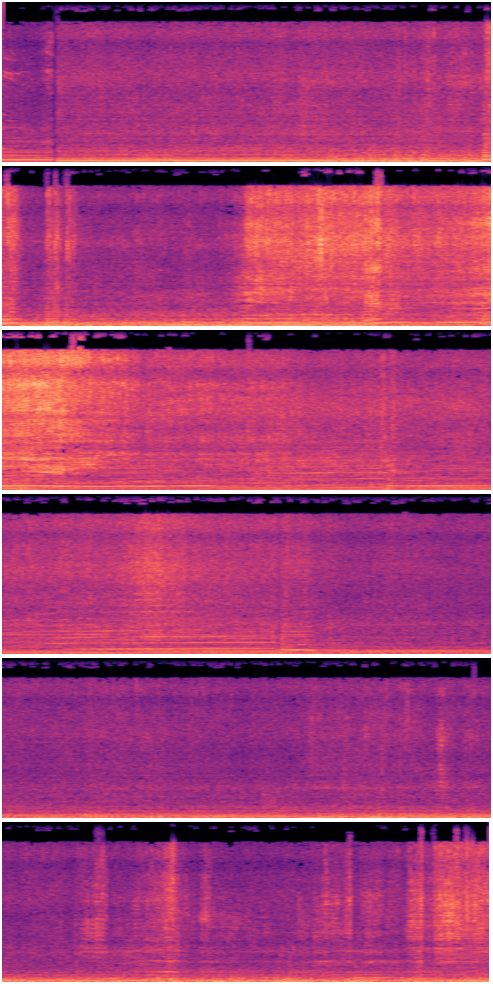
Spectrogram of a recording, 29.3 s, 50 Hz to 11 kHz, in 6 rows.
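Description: C7 Corvette's V8 engine heard from inside the cabin at highway speed, its pitch rising several times through the middle as it accelerates through the gears, then settling to a steady drone near the end.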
